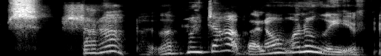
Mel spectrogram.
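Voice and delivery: high, protesting hush; brushing off inner voice. Retold or imitated. Nurse hushing her intuition, high protest. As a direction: shush the nagging voice away, up high. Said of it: "And I kept going".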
